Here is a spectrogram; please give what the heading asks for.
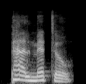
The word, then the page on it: palmetto: Indian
